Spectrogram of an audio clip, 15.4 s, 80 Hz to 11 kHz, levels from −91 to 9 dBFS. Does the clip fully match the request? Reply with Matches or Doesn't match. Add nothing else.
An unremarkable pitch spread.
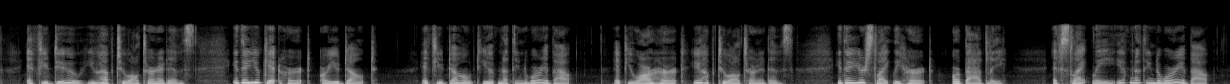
Doesn't match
